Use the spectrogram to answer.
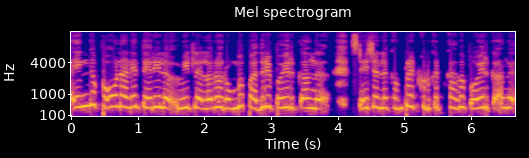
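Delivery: a frightened friend calls Sandy, sobbing down the phone; tearful phone call. Acted. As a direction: choke out the news through tears. Friend calls, sister is missing.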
